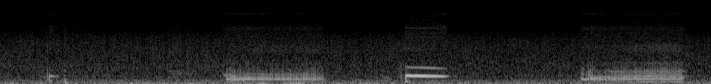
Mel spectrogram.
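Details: A sleeping raccoon gives two drawn-out, buzzing snores about a second long each, separated by quiet breathing, with a brief squeak between them; snoring.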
